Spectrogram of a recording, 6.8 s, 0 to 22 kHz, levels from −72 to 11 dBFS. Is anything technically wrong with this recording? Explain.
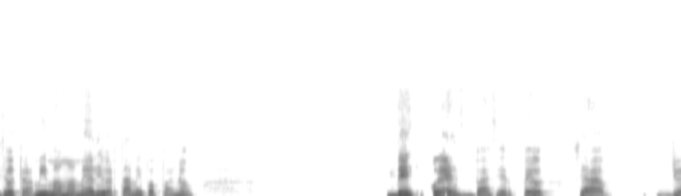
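Yes. At 1.02 s and 4.23 s the speech and background drop together in one step, by about 3 dB and then about 4 dB. This is a microphone volume stepped down, likely the call software cutting the input gain after judging the level too hot.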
